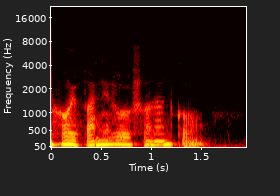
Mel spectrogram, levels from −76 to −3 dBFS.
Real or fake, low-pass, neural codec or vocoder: fake; 7.2 kHz; codec, 16 kHz, 2 kbps, FreqCodec, larger model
